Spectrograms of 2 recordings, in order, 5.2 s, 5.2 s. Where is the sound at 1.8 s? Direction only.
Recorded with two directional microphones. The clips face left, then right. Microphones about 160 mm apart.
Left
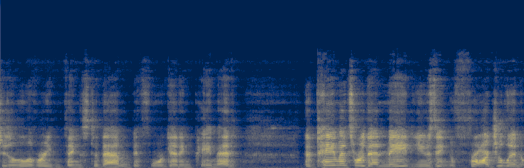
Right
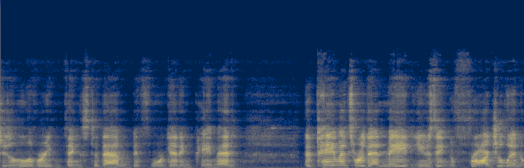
50° left (ahead or behind).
